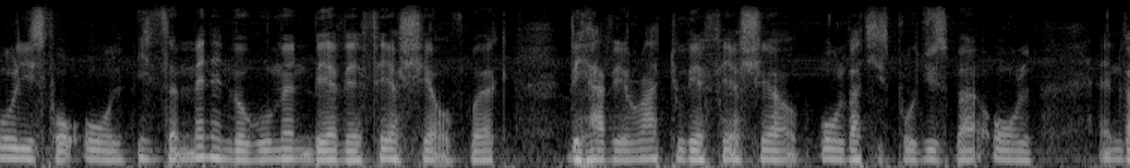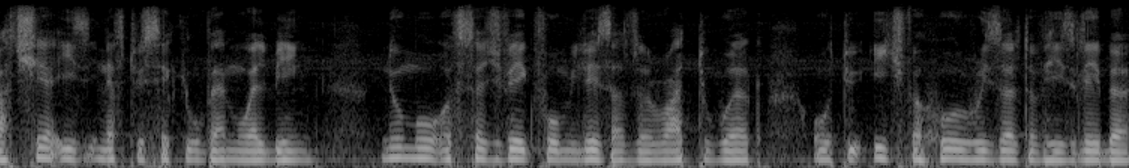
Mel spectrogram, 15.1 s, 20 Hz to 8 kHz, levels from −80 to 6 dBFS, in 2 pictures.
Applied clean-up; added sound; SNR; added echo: none; none; none; none.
